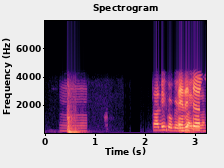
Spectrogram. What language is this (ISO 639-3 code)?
pan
